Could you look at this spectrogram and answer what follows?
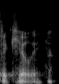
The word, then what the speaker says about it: Achille: Is it Achille? – Sure. – Achille, Oklahoma. – It's kind of like Achilles Hill, but it doesn't have an S on the end.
